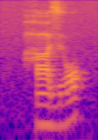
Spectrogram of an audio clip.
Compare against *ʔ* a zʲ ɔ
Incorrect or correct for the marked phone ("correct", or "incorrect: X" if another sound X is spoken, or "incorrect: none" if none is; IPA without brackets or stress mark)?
incorrect: h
